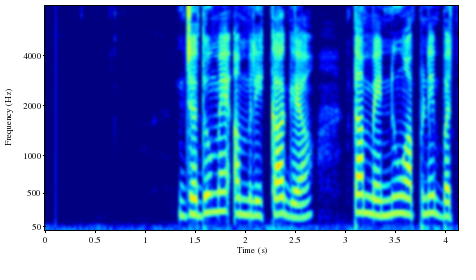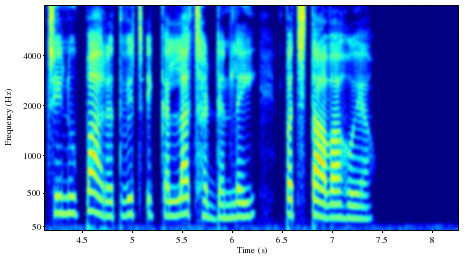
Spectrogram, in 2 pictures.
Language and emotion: Punjabi, sad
